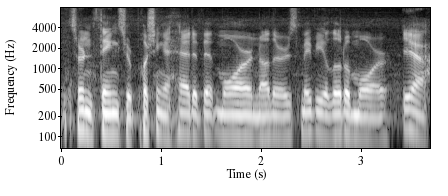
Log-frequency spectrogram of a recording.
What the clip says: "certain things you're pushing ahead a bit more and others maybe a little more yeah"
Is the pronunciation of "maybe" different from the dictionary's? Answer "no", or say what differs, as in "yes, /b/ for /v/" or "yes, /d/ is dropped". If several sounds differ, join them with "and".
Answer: no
